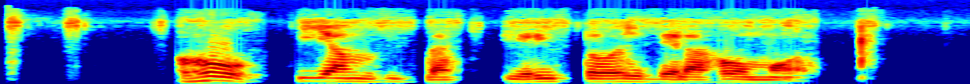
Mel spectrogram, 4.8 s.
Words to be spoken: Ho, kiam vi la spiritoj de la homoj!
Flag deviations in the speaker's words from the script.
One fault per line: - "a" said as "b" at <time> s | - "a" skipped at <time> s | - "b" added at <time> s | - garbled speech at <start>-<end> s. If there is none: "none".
none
